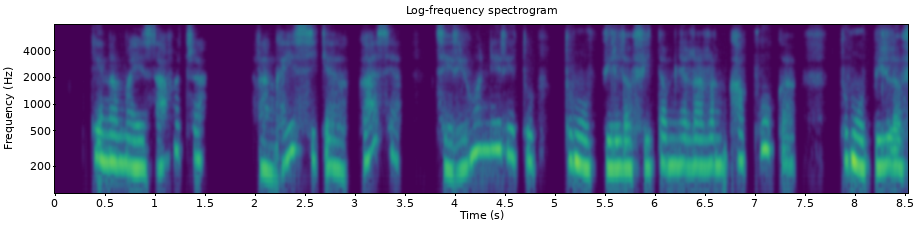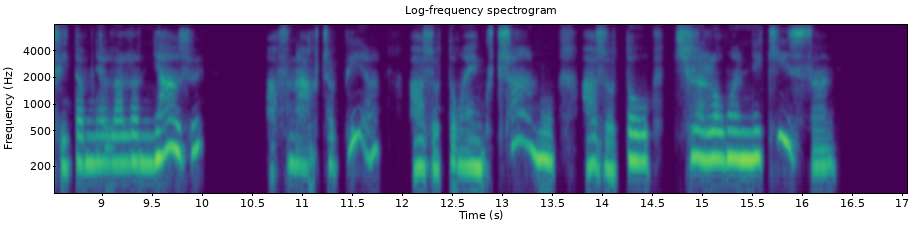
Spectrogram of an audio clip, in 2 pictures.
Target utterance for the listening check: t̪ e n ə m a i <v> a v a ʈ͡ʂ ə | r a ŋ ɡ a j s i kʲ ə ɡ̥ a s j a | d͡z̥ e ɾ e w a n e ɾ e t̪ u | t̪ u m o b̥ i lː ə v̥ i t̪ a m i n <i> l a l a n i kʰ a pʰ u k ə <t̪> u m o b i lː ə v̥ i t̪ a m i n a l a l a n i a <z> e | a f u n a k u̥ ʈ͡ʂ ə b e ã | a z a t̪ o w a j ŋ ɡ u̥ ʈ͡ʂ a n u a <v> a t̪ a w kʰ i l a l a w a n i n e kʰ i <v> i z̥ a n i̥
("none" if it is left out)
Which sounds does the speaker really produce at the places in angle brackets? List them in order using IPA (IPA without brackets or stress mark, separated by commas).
z, a, t̪, z, z, z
